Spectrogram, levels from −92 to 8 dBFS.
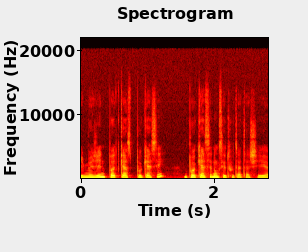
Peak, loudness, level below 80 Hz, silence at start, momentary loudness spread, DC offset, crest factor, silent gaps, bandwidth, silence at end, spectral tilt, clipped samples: -6 dBFS; -22 LUFS; -54 dBFS; 0 s; 8 LU; under 0.1%; 14 dB; none; over 20 kHz; 0 s; -5 dB/octave; under 0.1%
